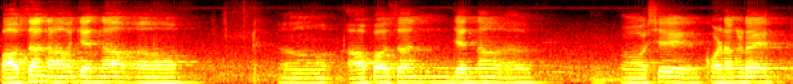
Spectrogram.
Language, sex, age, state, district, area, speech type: Goan Konkani, male, 30-45, Goa, Pernem, rural, spontaneous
